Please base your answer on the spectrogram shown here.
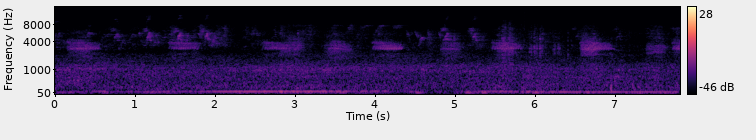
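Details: Hungry juvenile Common Starling, probably soon to fledge, begging while being fed: harsh, buzzy, noisy calls repeated roughly every second, with a steady low hum underneath.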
